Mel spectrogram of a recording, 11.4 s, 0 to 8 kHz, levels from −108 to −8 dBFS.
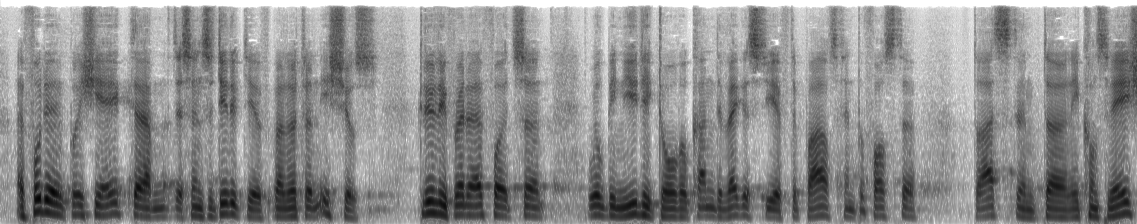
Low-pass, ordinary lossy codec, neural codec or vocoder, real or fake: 7.2 kHz; MP3, 48 kbps; codec, 16 kHz, 0.5 kbps, X-Codec, HuBERT features, trained on balanced general audio; fake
